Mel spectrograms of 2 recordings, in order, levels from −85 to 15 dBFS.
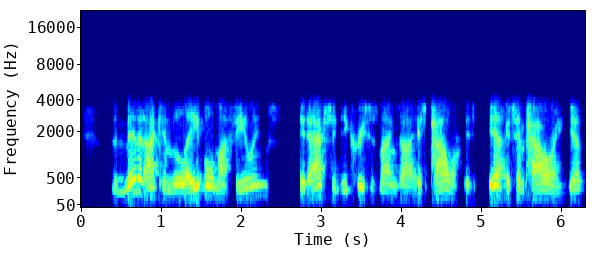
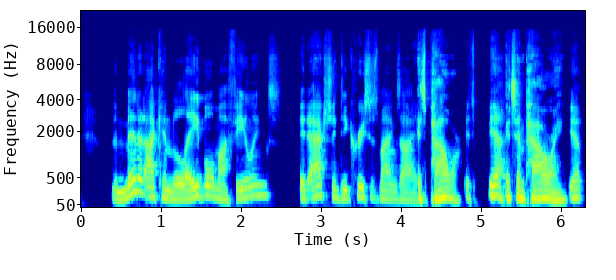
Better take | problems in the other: second | phone-call audio

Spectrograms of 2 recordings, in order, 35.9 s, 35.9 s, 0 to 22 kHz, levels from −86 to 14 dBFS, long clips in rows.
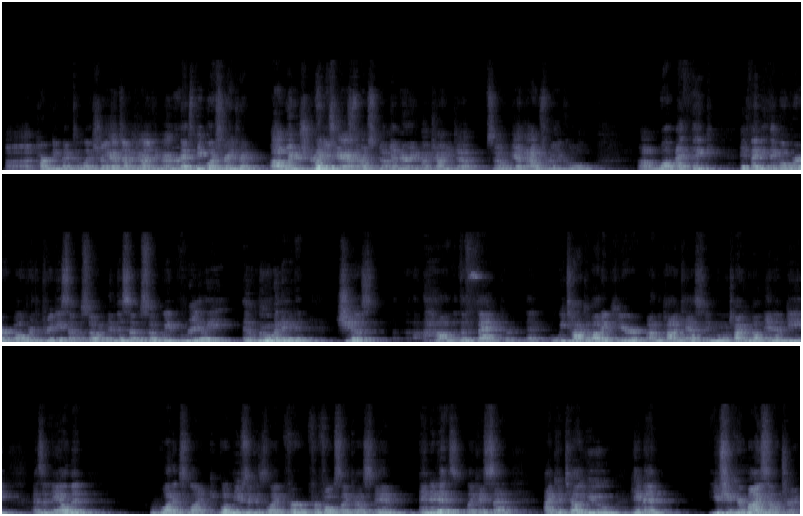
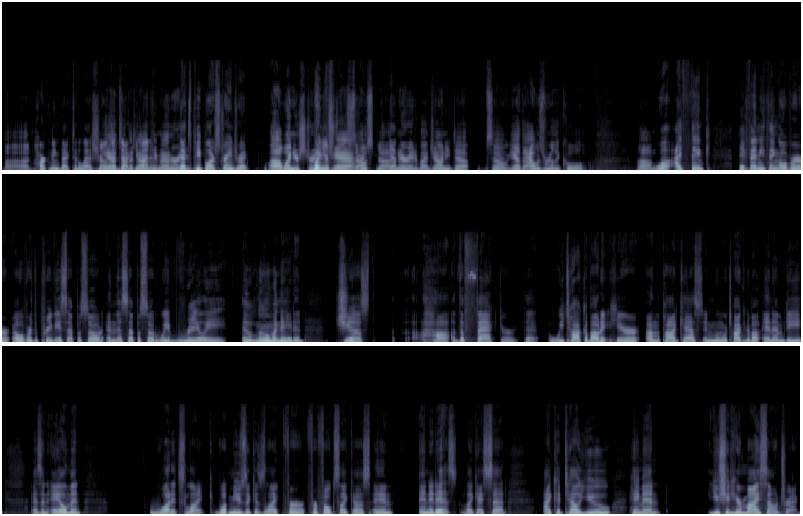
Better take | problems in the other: second | room echo; noticeable; dies away in 0.7 s // off-mic speech; far

